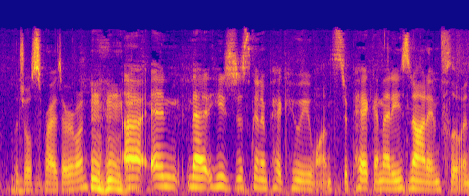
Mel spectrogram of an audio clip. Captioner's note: laughter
